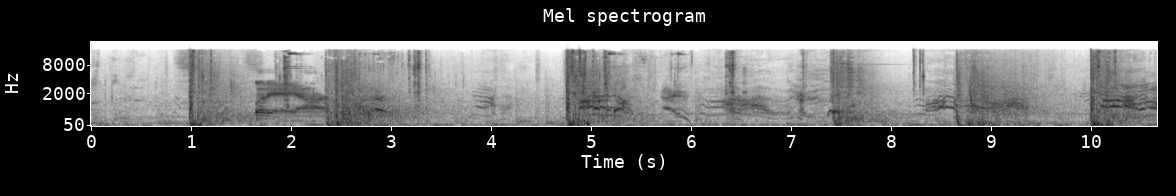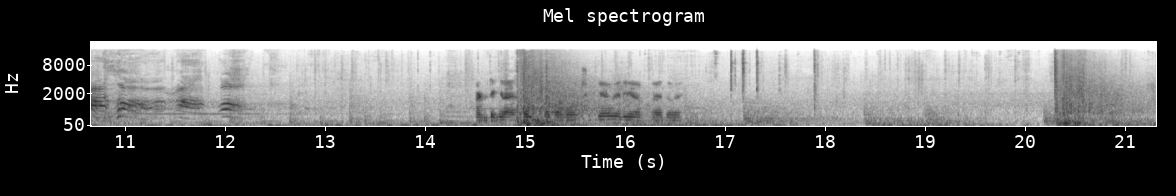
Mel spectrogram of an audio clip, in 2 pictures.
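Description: Gunshots crack and echo loudly.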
